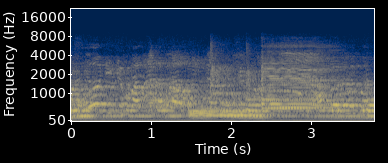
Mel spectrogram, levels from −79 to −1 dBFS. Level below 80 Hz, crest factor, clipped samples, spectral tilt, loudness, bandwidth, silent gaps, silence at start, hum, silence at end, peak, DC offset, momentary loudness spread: -58 dBFS; 12 dB; under 0.1%; -6.5 dB/octave; -22 LUFS; 9.6 kHz; none; 0 s; none; 0 s; -10 dBFS; 1%; 3 LU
